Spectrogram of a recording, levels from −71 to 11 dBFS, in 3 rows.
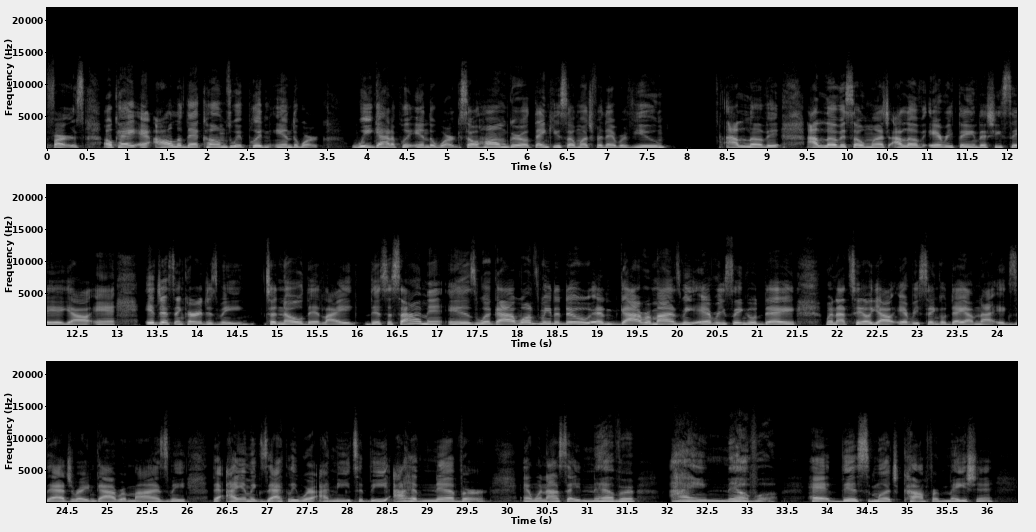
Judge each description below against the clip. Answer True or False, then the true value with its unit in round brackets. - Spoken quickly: False (175 wpm)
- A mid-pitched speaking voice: True (175 Hz)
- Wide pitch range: False (4.2 semitones)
